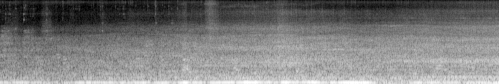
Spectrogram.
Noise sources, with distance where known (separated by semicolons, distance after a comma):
large-sounding engine; person or small group talking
